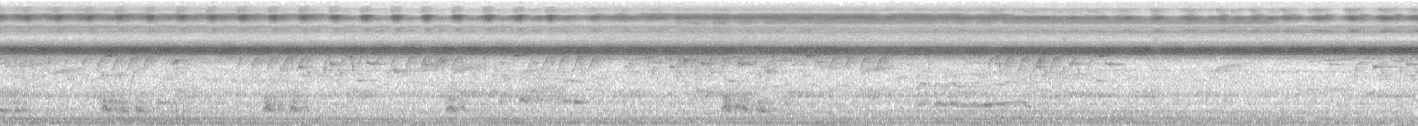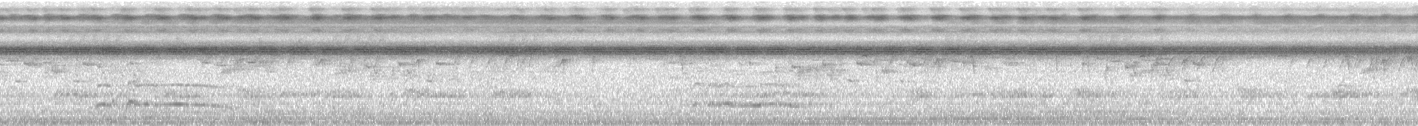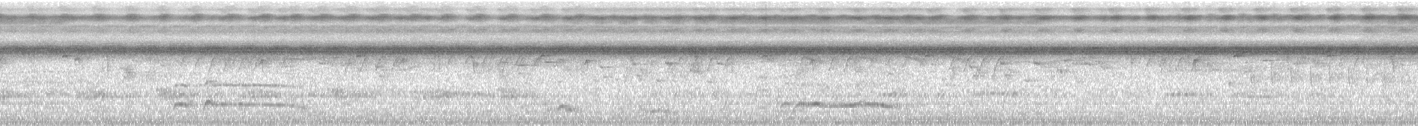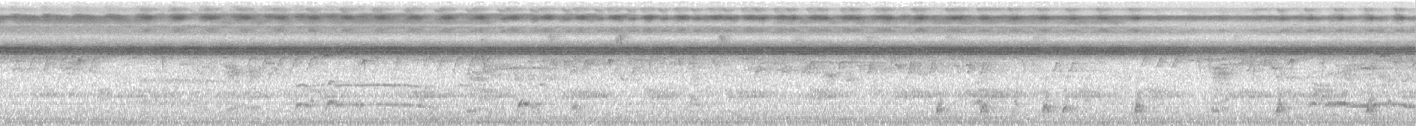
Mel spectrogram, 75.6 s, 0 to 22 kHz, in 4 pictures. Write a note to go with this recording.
Early morning, Cicada sounds, Frogs chirping, Bird call, Zoom H2n MS+XY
